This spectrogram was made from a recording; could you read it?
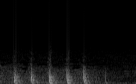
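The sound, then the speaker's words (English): Six quick, evenly spaced knocks rap on a door, sharp, with the final knock noticeably softer than the rest. No voices accompany them. “Go ahead and knock.”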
